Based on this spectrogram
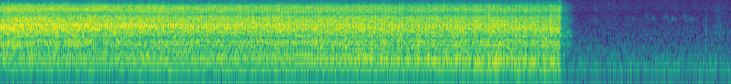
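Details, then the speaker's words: Bosch delta sander (bought as faulty) run at variable speed setting six: loud harsh raspy buzz throughout until switched off, with a burning smell; rough noisy motor, cause not yet found. "there is yeah and it smells burning we've got another fault the noise from this is driving me up the pile"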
